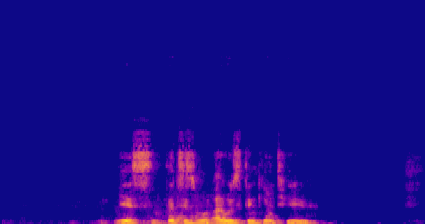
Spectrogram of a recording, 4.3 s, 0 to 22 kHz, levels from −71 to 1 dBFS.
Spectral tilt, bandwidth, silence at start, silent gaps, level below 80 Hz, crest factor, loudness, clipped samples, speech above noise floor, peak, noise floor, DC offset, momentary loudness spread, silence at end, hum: -5.5 dB/octave; 9.6 kHz; 1.15 s; none; -54 dBFS; 18 dB; -17 LUFS; under 0.1%; 52 dB; -2 dBFS; -68 dBFS; under 0.1%; 7 LU; 1.1 s; none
